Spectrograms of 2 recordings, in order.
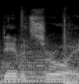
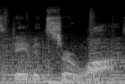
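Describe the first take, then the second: First: The surname is pronounced with English sounds. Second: The surname is pronounced with French sounds. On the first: The speaker calls it wrong. "It's not David Sirois" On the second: The speaker calls it right. "it's David Sirois. ... It's it's French"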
